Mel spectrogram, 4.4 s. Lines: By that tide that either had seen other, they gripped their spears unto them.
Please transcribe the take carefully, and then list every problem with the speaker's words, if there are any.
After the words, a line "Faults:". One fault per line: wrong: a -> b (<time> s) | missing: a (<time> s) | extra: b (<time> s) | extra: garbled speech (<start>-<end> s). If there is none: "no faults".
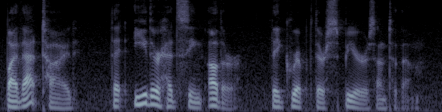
By that tide that either had seen other, they gripped their spears unto them.
Faults:
no faults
